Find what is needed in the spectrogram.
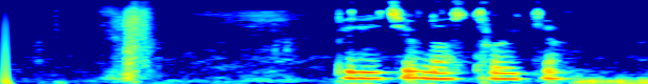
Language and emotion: Russian, neutral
